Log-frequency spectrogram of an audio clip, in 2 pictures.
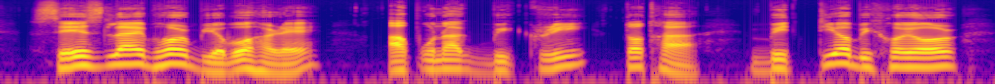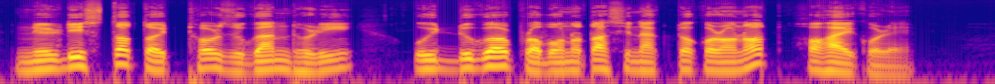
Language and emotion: Assamese, neutral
